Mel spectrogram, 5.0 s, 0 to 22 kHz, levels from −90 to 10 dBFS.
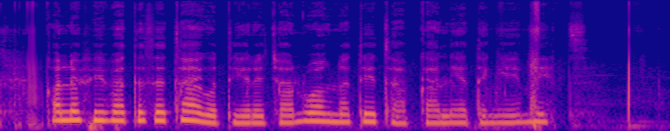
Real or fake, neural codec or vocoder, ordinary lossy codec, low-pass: real; none; none; none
